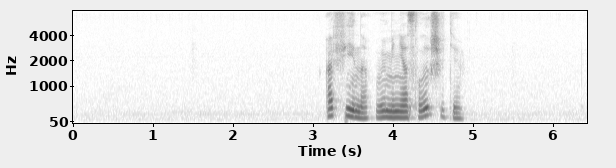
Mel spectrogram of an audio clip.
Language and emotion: Russian, neutral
